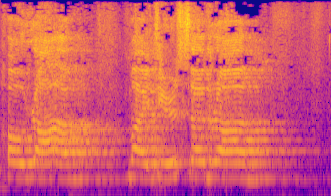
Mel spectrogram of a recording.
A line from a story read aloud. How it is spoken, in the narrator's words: Lamenting in grief for the death of her husband, the most chaste Renuka cried loudly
